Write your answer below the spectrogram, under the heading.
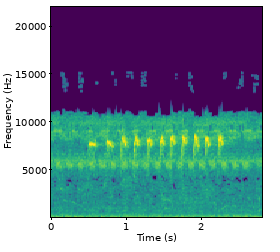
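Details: Shrill call series of a Blue-crowned hanging parrot being lured for capture: about ten very high, sharp notes repeated rapidly and evenly over a steady hiss of background noise.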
